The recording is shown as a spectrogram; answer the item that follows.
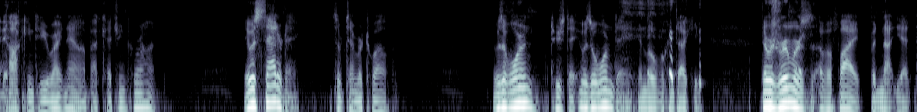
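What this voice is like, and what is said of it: Put-on podcast host voice. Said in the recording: “do a podcast voice. You have to talk differently... Give me your podcast voice... Very good.”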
